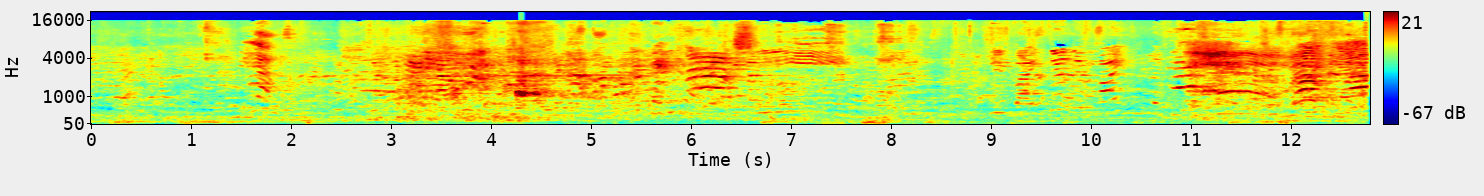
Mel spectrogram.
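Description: A young girl speaks through a microphone and loudspeaker in a room with some echo.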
